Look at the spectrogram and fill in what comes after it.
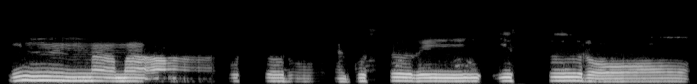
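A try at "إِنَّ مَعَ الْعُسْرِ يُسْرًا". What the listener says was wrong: উসরি বলে রয় একটু টান দিয়ে ফেলেছেন, রয় টান হবে না। উসরি ইউসর।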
